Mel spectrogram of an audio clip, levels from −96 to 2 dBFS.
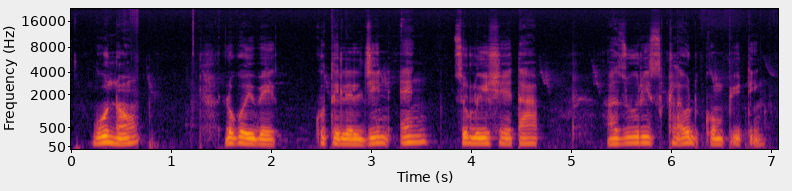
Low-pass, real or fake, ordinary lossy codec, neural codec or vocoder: none; real; none; none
